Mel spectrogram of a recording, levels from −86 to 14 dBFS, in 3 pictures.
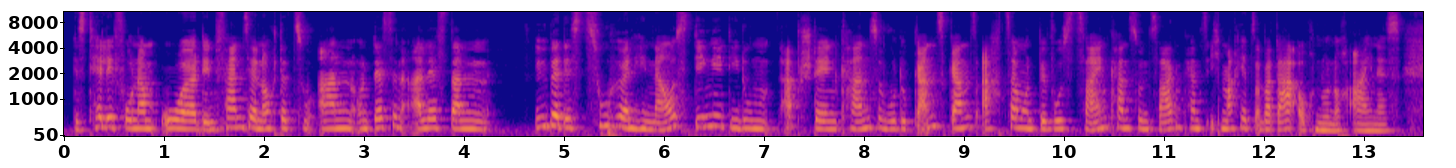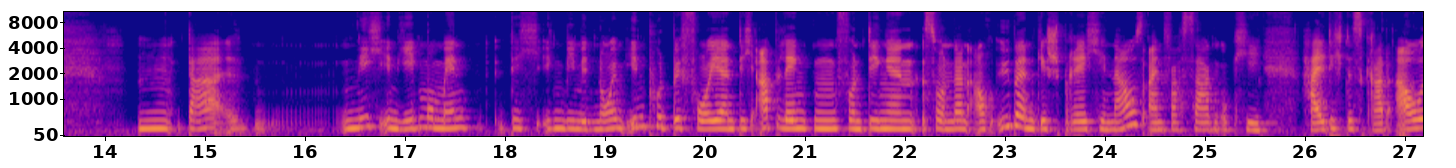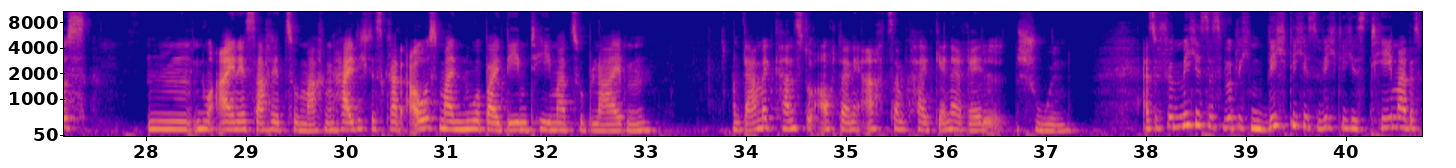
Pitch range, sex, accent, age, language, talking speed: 200-240 Hz, female, German, 20-39, German, 160 wpm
